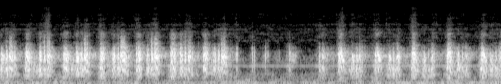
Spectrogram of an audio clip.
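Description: Pulsed-wave Doppler audio from an ultrasound machine's speaker: the pulsing whoosh of blood flow through the heart's mitral valve, beating with each heart cycle. It starts abruptly, fades for about a second and a half just past the middle, then picks up again.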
